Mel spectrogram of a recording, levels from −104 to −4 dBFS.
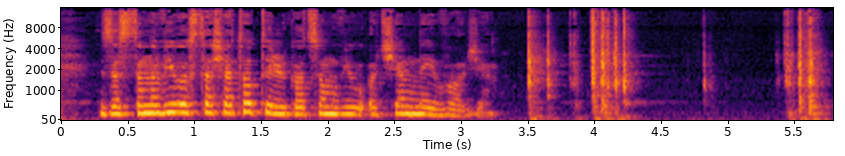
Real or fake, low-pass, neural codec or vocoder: fake; 14.4 kHz; vocoder, 44.1 kHz, 128 mel bands every 256 samples, BigVGAN v2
